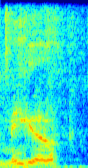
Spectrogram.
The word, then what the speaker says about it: Mego: Mago, pronounced Mego, Corporation was started by his father David Abrams in 1954, named by his younger brother Howard, who would say Mego too.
